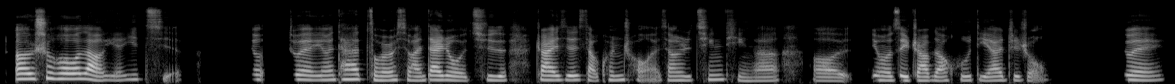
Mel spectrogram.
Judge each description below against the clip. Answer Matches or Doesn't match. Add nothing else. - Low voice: Doesn't match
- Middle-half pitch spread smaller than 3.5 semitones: Matches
